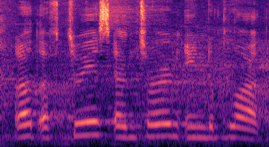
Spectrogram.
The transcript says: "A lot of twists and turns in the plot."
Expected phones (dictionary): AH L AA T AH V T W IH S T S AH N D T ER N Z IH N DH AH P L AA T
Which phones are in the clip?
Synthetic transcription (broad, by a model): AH L AA T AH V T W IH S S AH N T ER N IH N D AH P L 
